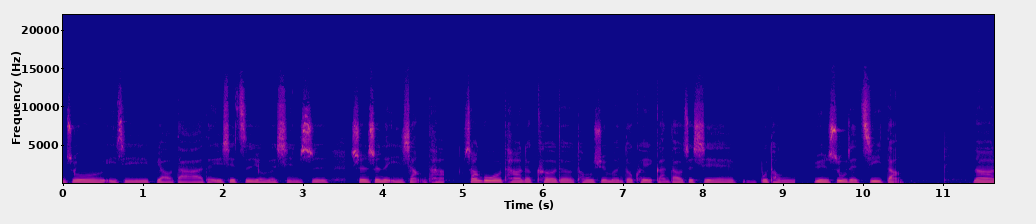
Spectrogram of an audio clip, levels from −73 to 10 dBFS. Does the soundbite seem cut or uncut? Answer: cut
